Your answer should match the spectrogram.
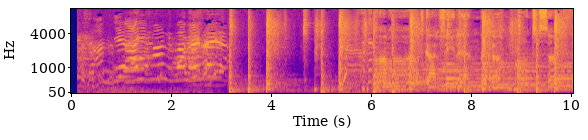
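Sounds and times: child calling out: 5.4s - 6.1s.

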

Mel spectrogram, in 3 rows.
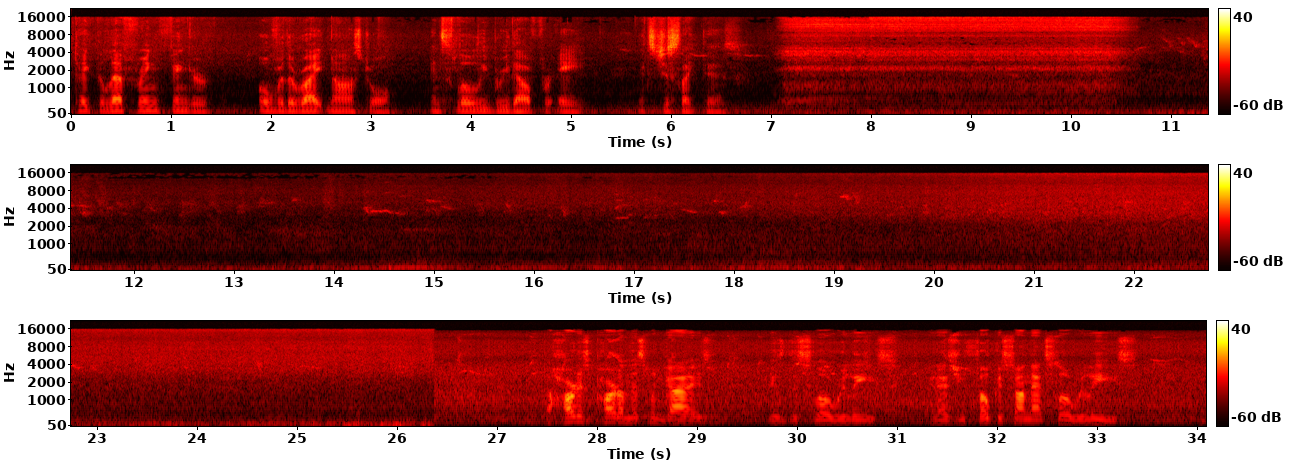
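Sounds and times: quiet outdoor background: 0.0s - 34.0s
airy nasal exhale: 7.0s - 10.7s
nasal inhale hissing: 7.0s - 10.7s.

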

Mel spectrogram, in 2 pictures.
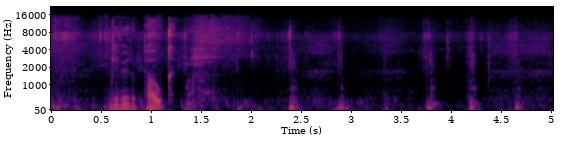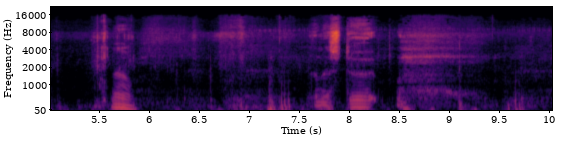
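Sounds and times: stick stirring thick porridge: 0.3s - 7.4s.

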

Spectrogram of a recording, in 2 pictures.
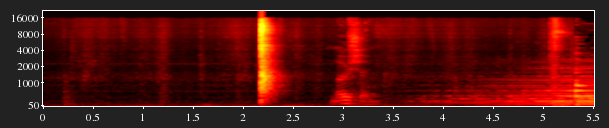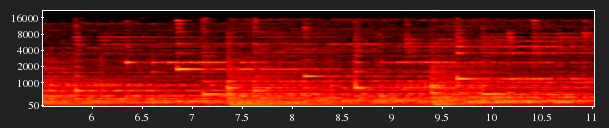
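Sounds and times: sharp hand clap: 2.2s - 2.6s.

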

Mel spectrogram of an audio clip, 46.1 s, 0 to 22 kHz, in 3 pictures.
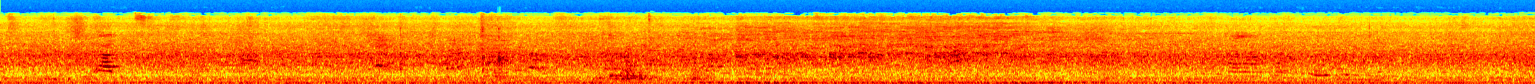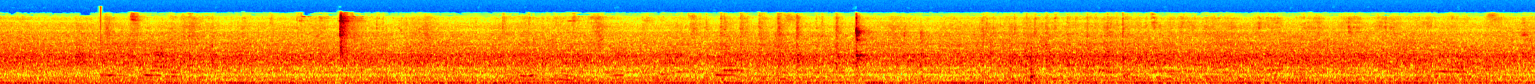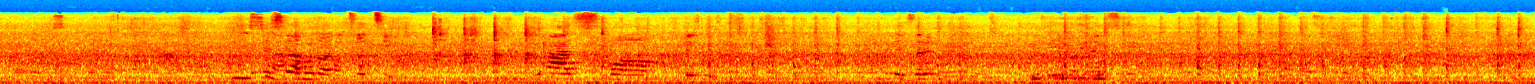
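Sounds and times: low background rumble: 0.0s - 46.0s.

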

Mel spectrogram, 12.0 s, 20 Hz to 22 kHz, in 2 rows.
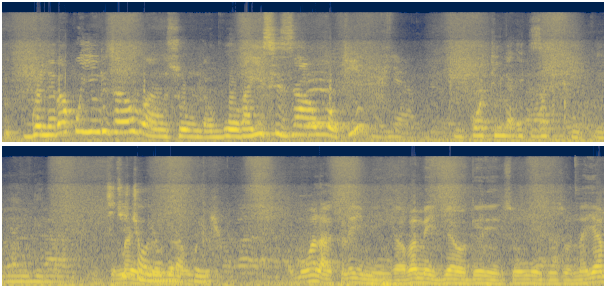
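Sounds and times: person talking: 4.5s - 10.4s.

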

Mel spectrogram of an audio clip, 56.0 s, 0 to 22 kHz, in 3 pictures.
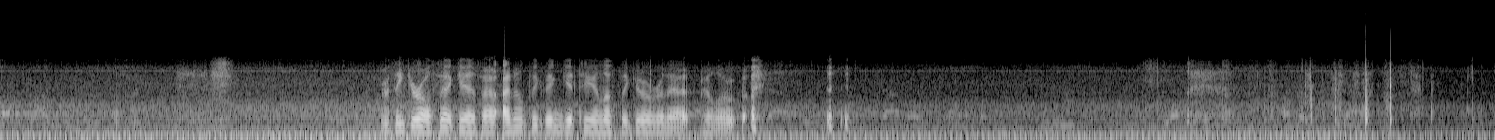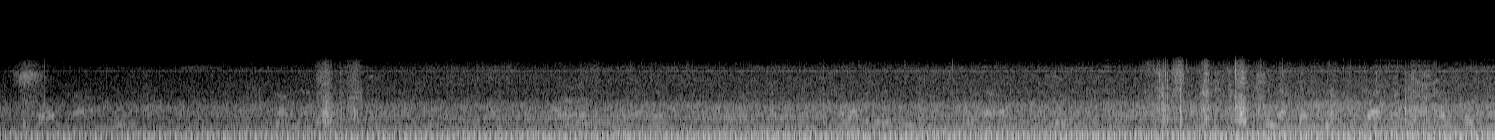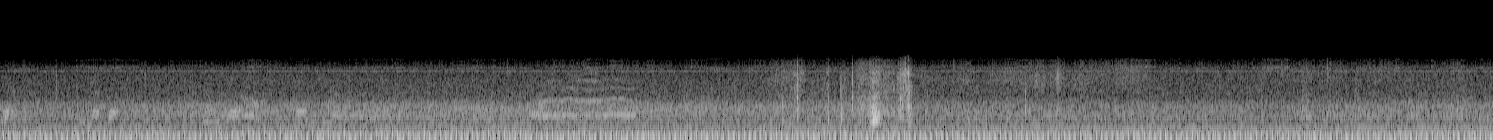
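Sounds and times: pulsing low rumble: 0.0s - 56.0s
dog growling low: 43.9s - 45.6s
kitten mewing: 44.0s - 45.5s.

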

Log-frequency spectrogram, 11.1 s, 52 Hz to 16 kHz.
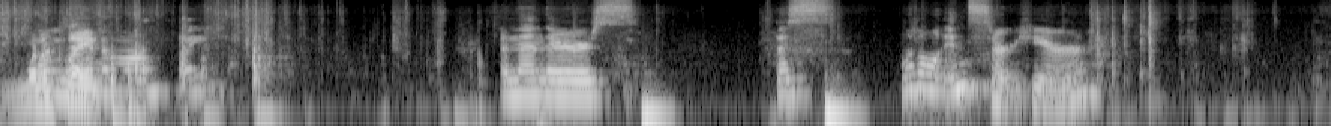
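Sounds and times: box and plastic bag rustling: 0.0s - 4.6s.

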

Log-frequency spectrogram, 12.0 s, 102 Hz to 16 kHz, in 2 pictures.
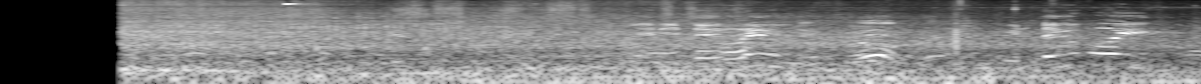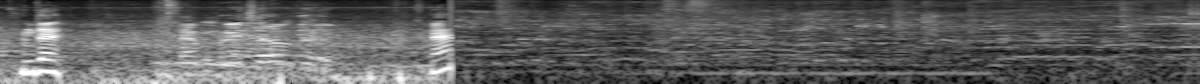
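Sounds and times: car driving past: 0.6s - 8.0s.

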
